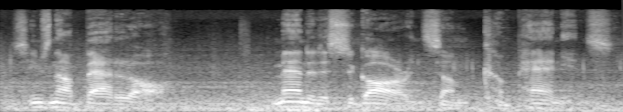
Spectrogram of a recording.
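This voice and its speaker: Cool merc dude from a video game, really low voice, short clipped lines, music in the back. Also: male voice, animated, a little slow. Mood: guarded, dry. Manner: terse, clipped, understated. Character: cool, low-voiced male mercenary, terse and steady.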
